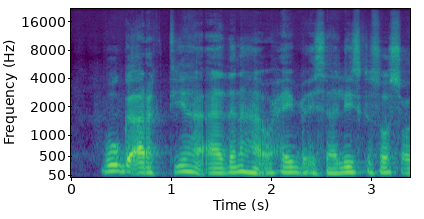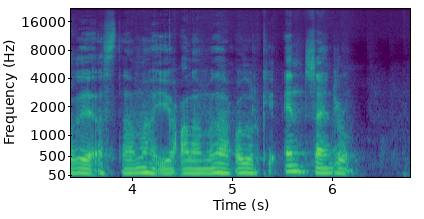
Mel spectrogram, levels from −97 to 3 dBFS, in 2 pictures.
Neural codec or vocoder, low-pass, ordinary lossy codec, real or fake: vocoder, 44.1 kHz, 128 mel bands, Pupu-Vocoder; none; none; fake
